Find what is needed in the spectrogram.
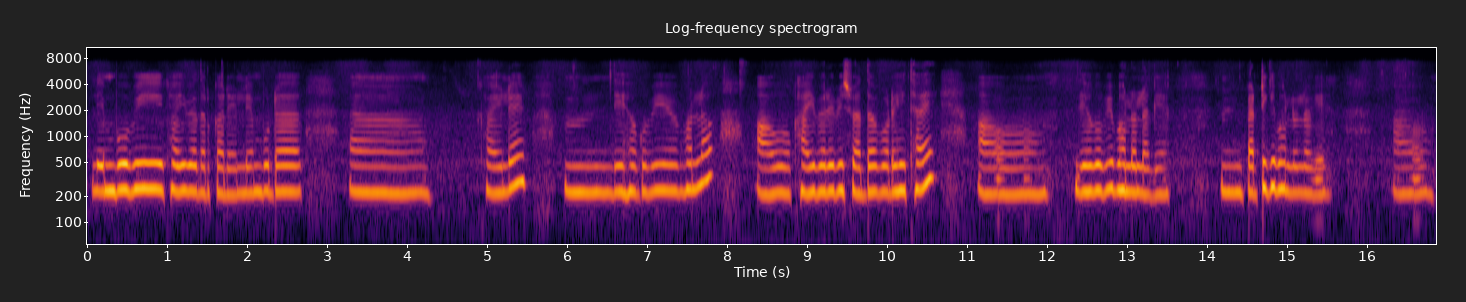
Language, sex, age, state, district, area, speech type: Odia, female, 30-45, Odisha, Jagatsinghpur, rural, spontaneous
